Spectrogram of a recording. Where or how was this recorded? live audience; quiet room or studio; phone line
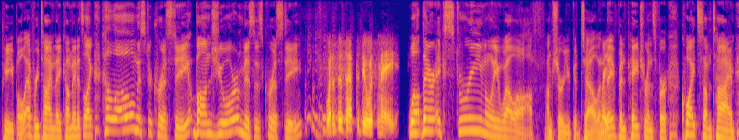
phone line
